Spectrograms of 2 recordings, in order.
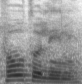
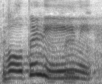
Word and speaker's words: Voltolini: Rafael, me ajuda a pronunciar o seu sobrenome. É Voltolini? Voltolini. Voltolini.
